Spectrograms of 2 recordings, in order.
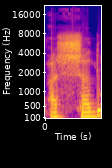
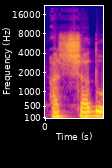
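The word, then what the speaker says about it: أشهد: সলিহি আশহাদু আল্লা ইলাহা আমরা অনেকে এখানে এভাবে পড়ে থাকি আশহাদু আল্লাহ পড়ে থাকি এখানে আশাদু হবে না হার উচ্চারণ হলুকের শুরু থেকে পড়তে হবে আশহাদু আশহাদু আল্লা দর্শক এলামকে চার আলিফটান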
